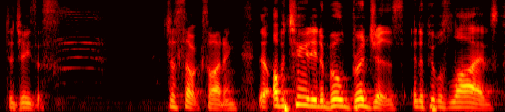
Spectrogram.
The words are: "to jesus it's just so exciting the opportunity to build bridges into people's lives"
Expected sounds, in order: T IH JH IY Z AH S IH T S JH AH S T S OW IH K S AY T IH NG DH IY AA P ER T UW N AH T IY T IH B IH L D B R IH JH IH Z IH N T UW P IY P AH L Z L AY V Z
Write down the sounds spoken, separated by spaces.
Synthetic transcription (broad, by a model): T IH JH IY Z AH S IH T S JH AH S T S OW IH K S AY T IH NG DH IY AA P ER T UW N AH T IY T IH B IH L D B R IH JH IH Z IH N T UW P IY P L Z L AY V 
